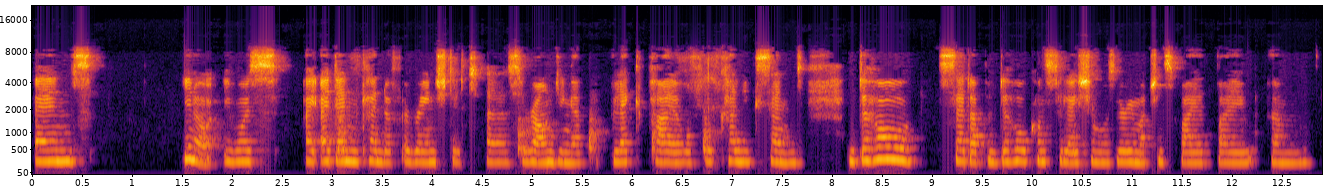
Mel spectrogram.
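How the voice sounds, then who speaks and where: Hesitant soft-toned woman from Austria. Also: a little high, flat delivery, normal speed, low-quality recording. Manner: hesitant, many fillers and restarts. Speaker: artist interviewee. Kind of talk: conversational interview.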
